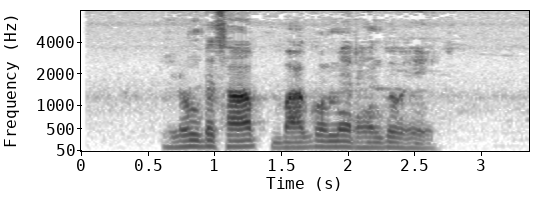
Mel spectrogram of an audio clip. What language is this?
Gurgula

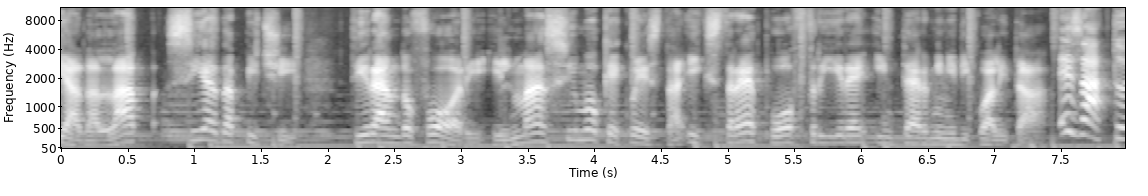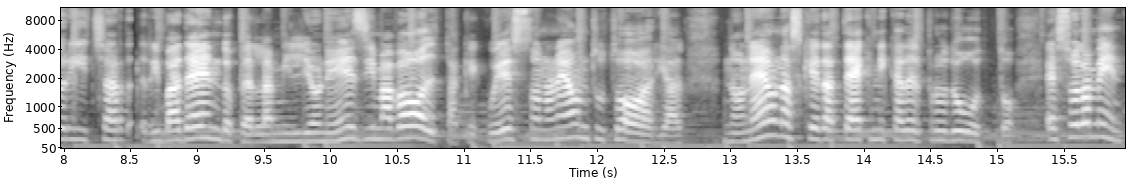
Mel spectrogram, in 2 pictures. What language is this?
Italian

